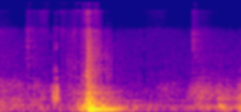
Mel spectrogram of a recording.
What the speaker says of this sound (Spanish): cuando abro la puerta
